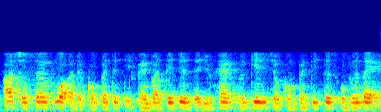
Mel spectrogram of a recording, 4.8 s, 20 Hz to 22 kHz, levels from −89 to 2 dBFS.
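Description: At 1.62 to 1.64 s, packet loss with pitch repetition occurs. About 20 ms went missing, which fits a single lost packet. The last pitch period repeats, giving a briefly held, buzzy speech sound over the telephone-band G.711 coding.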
